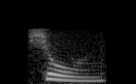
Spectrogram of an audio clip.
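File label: "shorn" English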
